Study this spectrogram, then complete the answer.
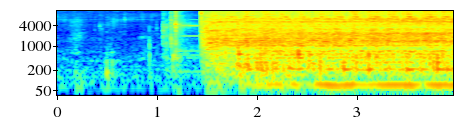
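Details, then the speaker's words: Flood-damaged salvage 2020 Can-Am XMR 850 first cranking after being pulled from water. The engine catches into a rough, steady run with a wet, bubbly gurgle: water left in an undrained intake snorkel hose. "Shoot, that sounds like some water in there. Alright guys, so we found out what all that gurgling was in our snorkel."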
